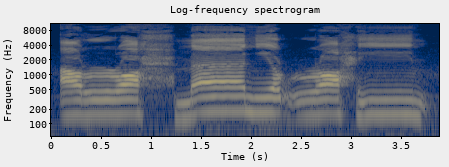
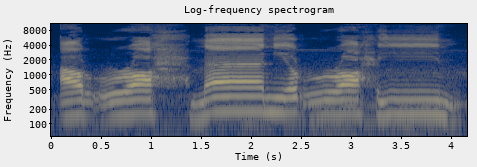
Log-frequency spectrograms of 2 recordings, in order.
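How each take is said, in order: No difference in how they are said.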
